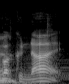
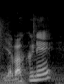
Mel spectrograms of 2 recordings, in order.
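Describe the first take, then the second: First: The word ends with a full 'nai' sound. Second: The word ends with a shortened 'ne' sound. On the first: "Like I used to say yabakunai" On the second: "I try to do like the ne"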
